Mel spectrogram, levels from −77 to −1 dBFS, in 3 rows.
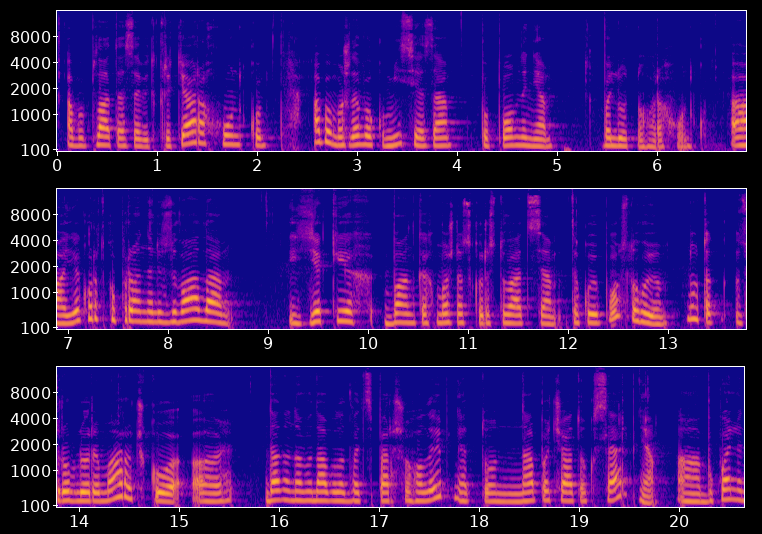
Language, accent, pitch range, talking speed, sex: Russian, native, 200-230 Hz, 105 wpm, female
